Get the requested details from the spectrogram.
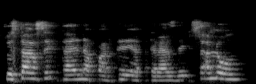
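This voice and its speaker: A woman's voice: a little high, fairly quick, a bit bright. A middle-aged woman, an NLP trainer, telling a story in a live talk and acting out both sides of a dialogue.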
